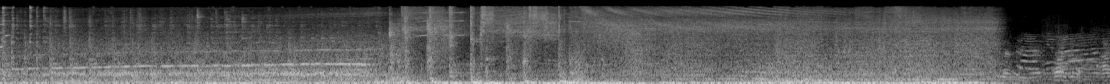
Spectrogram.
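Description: Smoke blasts out of a machine with a loud, roaring hiss.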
